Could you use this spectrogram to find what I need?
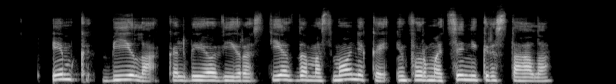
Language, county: Lithuanian, Alytus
